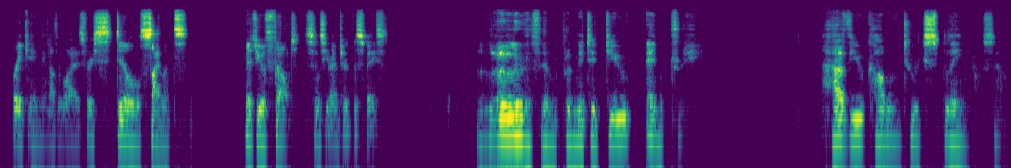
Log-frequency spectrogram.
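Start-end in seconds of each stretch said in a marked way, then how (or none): 7.2-15.0 deep, hollow, slow, echoing voice. Voicing a voice echoing in a player's mind: deep, hollow voice. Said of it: "a deep, hollow voice echoes in your mind".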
